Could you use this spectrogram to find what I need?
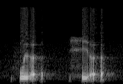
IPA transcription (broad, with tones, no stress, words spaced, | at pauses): hwɨ̰˧˨ə̯ʔ | hḭ˧˨ə̯ʔ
